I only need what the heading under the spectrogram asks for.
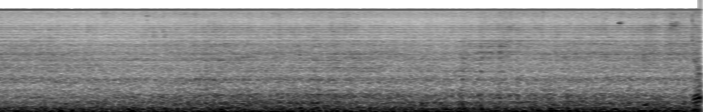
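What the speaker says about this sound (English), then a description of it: "There's the end of the train" Heavy, steady rumbling of a long CSX freight train rolling past close by, a continuous low roar with clattering wheels throughout.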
